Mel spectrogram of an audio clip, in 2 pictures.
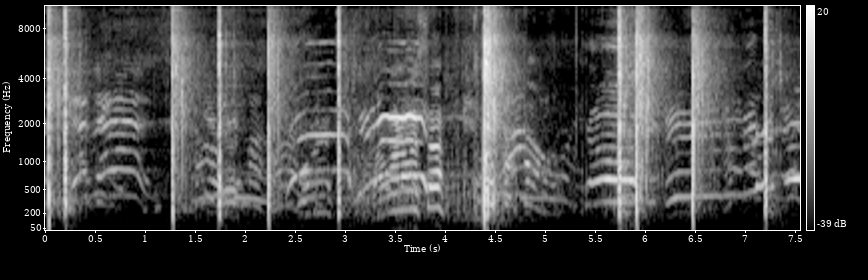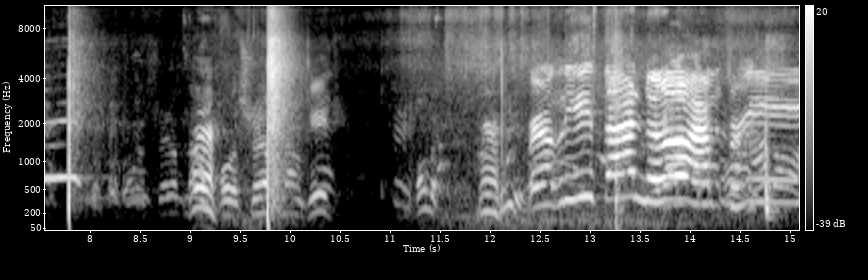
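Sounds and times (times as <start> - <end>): fireworks cracking: 0.0 - 8.6, 9.3 - 15.0.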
